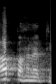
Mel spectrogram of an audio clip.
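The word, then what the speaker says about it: अपह्नुति: रखेंगे इसी तरह से अपन अ अपन हुन नहीं होता है दोस्तों अप अप हनती होता है क्या होता है दोस्तों अप हनती ठीक है क्या होता है दोस्तों अब यह आधा ह होता है तब जाके न होता है यही गलती दोस्तों हम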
